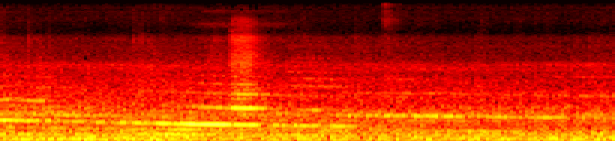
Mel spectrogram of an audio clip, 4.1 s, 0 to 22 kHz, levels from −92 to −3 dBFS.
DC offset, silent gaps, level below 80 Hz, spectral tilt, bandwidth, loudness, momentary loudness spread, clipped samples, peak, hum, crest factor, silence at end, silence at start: under 0.1%; none; -34 dBFS; -7 dB/octave; 19 kHz; -26 LUFS; 10 LU; under 0.1%; -10 dBFS; none; 14 dB; 0 s; 0 s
